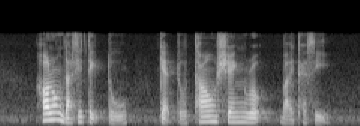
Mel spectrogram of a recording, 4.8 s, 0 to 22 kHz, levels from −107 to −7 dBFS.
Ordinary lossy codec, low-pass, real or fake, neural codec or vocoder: none; 7.2 kHz; real; none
